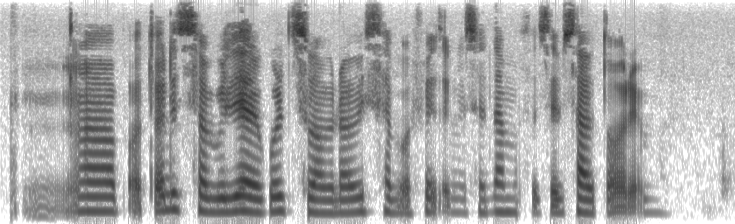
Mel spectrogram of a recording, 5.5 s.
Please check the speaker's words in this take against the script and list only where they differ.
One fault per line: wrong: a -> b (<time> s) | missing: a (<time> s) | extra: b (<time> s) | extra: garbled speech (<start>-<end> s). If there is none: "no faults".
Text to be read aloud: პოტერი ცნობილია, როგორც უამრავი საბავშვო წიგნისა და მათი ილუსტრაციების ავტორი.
missing: მათი (3.8 s)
